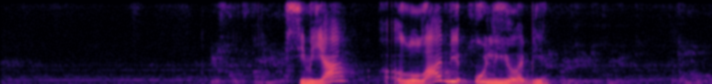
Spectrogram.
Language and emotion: Russian, neutral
